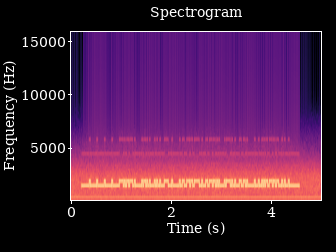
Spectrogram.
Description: RTTY (50 baud, 450 Hz shift), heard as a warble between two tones, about 1700 Hz centre, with a steady whistle near 370 Hz. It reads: DK9W TU XE8QS CQ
